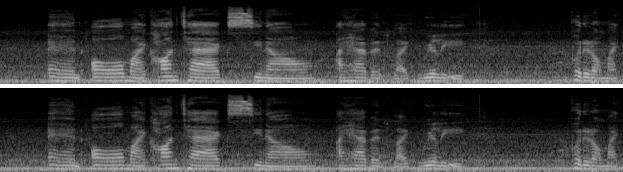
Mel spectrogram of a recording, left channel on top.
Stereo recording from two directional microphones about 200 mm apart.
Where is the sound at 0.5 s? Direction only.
15° right (ahead or behind).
